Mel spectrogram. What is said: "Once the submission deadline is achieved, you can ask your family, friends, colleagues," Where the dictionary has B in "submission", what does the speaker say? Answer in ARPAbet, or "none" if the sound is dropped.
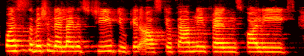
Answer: none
